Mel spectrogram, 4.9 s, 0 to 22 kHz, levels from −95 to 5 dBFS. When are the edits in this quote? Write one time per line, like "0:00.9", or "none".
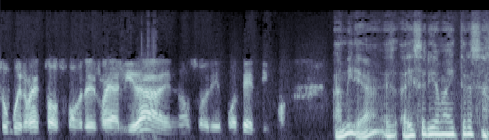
0:03.3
